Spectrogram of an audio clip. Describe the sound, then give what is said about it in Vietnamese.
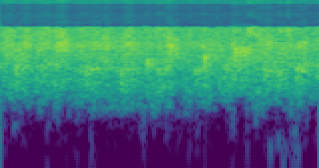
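Applause from the audience at a Buddhist dharma gathering in Atlanta: a dense, even wash of many hands clapping that holds at a steady level throughout, with no voices over it. “Tôi quý vị muốn thầy trở lại từ lần tới nữa không, có muốn nữa không, có ai muốn vỗ tay đi.”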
